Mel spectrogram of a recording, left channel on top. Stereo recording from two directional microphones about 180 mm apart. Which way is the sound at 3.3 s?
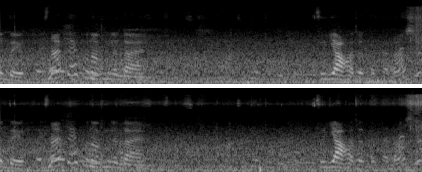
15° left (ahead or behind).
